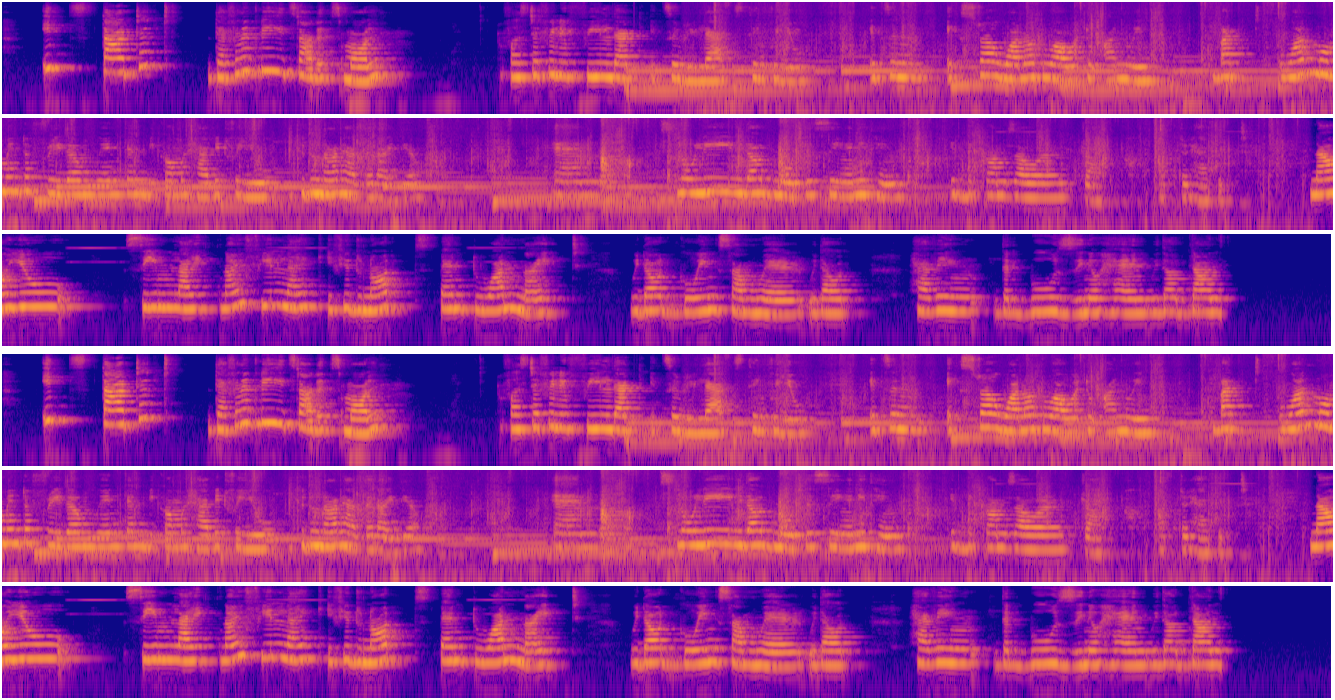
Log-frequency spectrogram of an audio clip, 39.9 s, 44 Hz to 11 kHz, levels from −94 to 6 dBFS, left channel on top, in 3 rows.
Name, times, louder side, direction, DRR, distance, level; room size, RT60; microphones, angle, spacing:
voice 1, 0.4-0.7 1.0-1.7 2.1-4.0 5.1-8.2 8.7-11.7 12.1-12.5 12.8-17.5 18.8-22.4 22.8-25.8 26.4-27.6 28.0-30.7 31.0-32.2 32.9-35.2 35.7-38.8, right 1 dB, 20° right, 1.7 m, -26 dB
sound 1, 6.2-25.8, left 2 dB, 45° left, 1.3 m, -37 dB
sound 2, 6.8-26.4, equal, 5° left, 1.1 m, -41 dB
17.5 x 6.1 x 3.4 m
head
